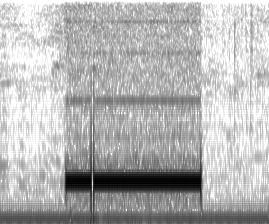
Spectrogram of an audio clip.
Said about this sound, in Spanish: toque de timbre.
